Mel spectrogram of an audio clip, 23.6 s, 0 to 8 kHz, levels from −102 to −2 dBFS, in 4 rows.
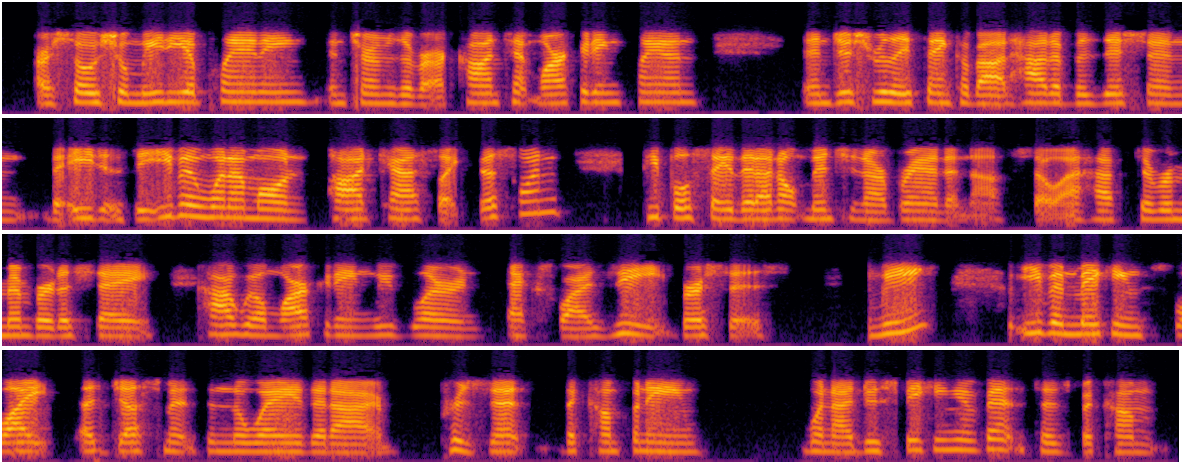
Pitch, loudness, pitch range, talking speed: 205 Hz, -18 LUFS, 195-225 Hz, 185 wpm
